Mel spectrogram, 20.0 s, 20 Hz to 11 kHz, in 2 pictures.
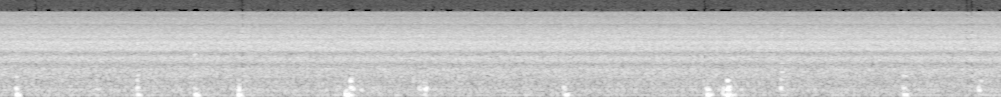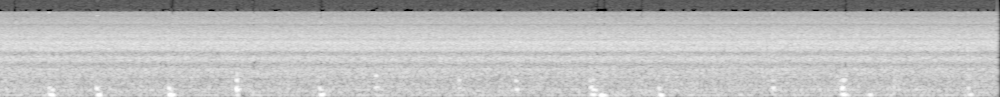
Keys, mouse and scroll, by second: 0.3-1.4 drag, 2.2 click, 3.7 middle click, 5.8-7.1 drag, 7.3 middle click, 9.2 click, 10.5 click, 11.8 click, 13.4 click, 16.0 click, 17.9 click, 19.8-20.0 drag.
